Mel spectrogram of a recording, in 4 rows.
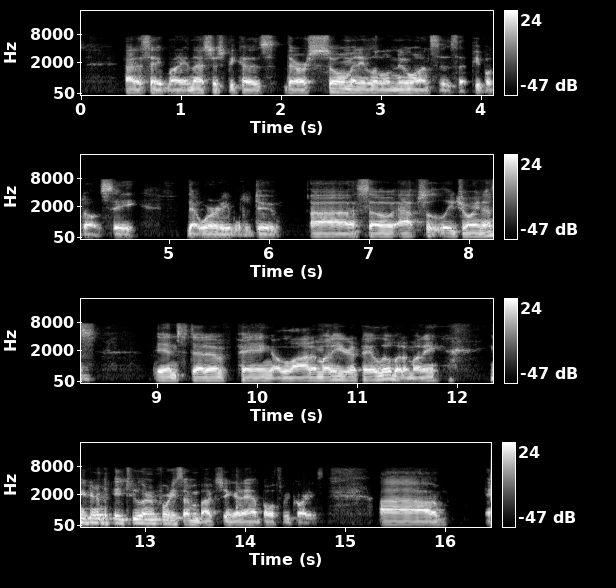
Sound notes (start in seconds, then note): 11.8 laughs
